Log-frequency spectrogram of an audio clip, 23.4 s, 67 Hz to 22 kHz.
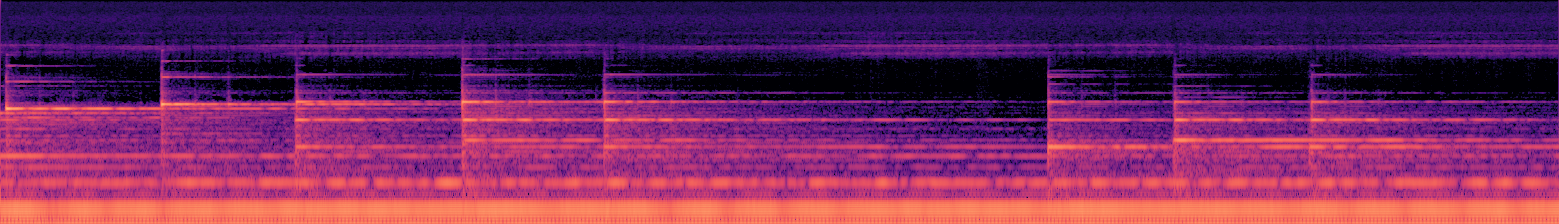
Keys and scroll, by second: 18.8 ctrl+Return, 23.2 ctrl+d.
